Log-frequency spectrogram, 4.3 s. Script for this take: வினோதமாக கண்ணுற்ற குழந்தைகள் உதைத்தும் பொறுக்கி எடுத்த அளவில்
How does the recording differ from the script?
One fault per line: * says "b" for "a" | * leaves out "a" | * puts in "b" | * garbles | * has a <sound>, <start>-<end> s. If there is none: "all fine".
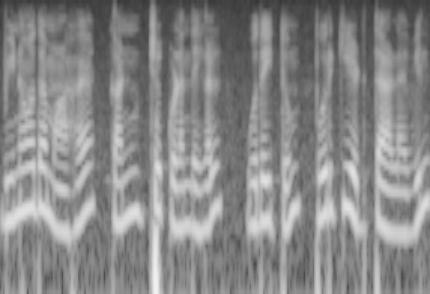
all fine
